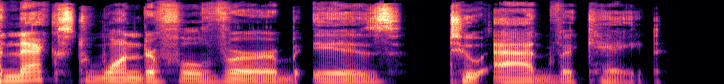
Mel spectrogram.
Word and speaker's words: advocate: The next wonderful verb is to advocate. This word has 3 syllables, and the stress is on that first syllable.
